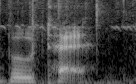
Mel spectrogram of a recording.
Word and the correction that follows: Boutte: and you're telling me I'm wrong. – That is what I'm telling you. It was confirmed after we made a whole scene about it last episode. – So the correct pronunciation you're going to tell me is Booty. – It is 100% Kayshon Booty.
